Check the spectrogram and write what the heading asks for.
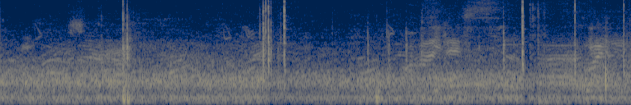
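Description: Open-air soccer field ambience with faint, distant players' and spectators' voices, broken by a few short, sharp knocks of a soccer ball being kicked on the pitch.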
